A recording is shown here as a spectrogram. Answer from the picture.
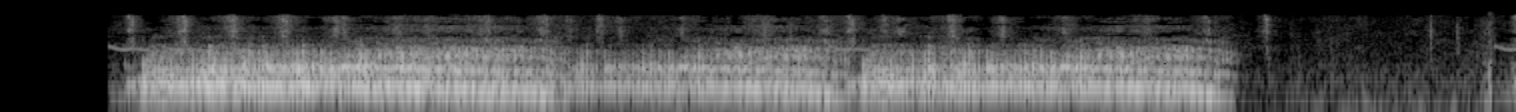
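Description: Camel bellowing: drawn-out, throaty groaning calls that fall in pitch, three in a row, then a short pause before another begins at the end.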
